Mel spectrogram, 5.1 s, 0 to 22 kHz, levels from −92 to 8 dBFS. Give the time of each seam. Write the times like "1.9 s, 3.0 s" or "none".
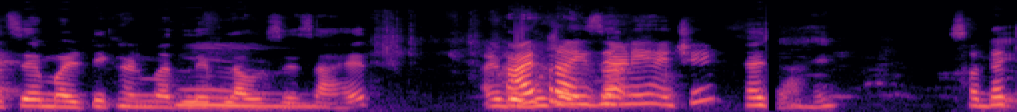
3.9 s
